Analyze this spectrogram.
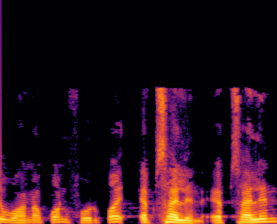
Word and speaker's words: epsilon: ठीक है, इसको कैसे प्रोनाउंस किया जाता है देखो, इसको रीड करना सीखो। इसको हम EPSILON, एप्सिलॉन।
